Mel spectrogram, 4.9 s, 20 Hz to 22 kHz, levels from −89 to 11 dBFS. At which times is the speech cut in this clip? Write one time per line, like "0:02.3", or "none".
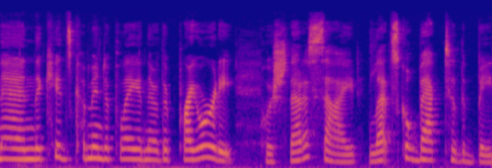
0:02.5
0:03.7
